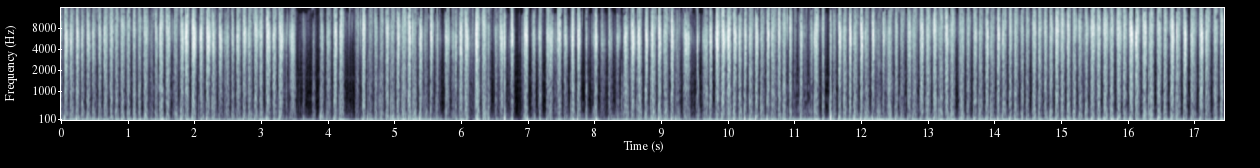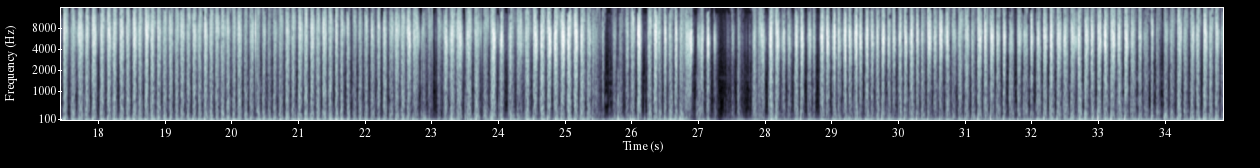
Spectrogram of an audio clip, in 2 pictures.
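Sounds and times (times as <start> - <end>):
fast finger rubbing and scratching against a microphone: 0.2 - 15.0, 15.6 - 34.8.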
